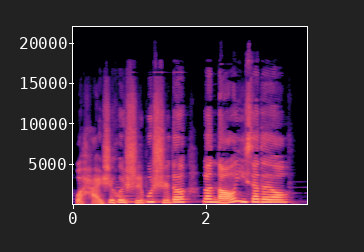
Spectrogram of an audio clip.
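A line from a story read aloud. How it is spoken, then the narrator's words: Smiling. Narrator (Chinese): 章鱼笑眯眯地说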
